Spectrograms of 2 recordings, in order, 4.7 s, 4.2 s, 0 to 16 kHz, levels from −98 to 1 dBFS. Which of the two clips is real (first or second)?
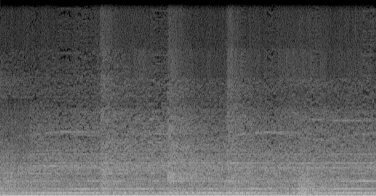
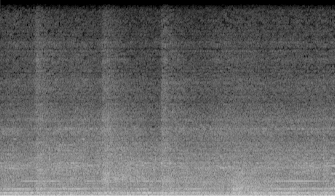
first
